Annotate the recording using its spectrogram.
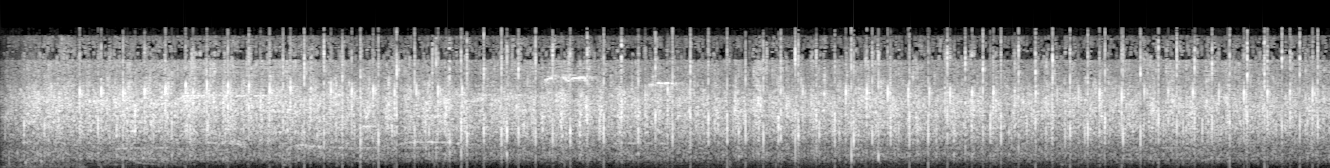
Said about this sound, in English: Lots of applause here. Nancy Pelosi standing and applauding.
